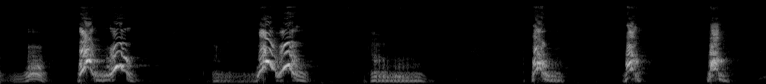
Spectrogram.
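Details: A black dog barking indoors: short, sharp barks in an uneven series, some doubled, with a low growling rumble between bursts and roughly seven barks in all.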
